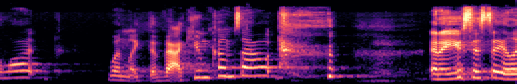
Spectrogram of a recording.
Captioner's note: chuckling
